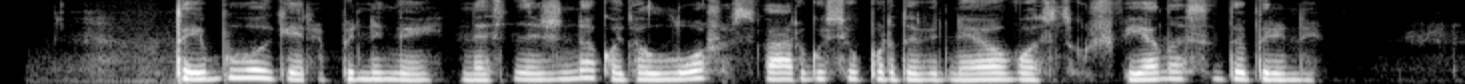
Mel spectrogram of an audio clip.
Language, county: Lithuanian, Utena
